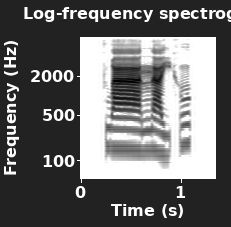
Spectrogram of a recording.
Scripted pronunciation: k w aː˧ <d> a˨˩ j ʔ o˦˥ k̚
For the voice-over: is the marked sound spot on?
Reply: no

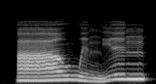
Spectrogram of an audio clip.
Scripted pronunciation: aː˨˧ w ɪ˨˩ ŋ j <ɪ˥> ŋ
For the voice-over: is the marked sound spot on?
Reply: yes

